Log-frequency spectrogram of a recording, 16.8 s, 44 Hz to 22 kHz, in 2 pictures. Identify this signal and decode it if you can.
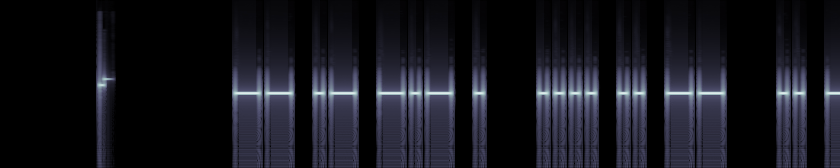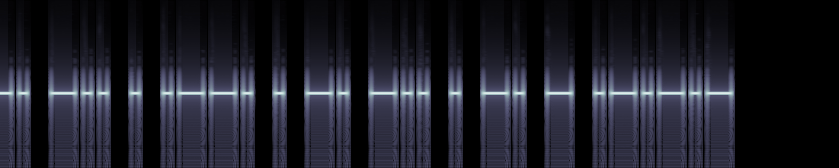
Morse code, heard as a keyed tone, about 15 wpm, 700 Hz. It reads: MAKE HIM INDEPENDENT.
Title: Sentences from Top 900 Words 15wpm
